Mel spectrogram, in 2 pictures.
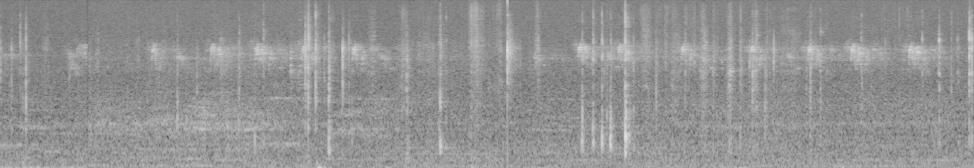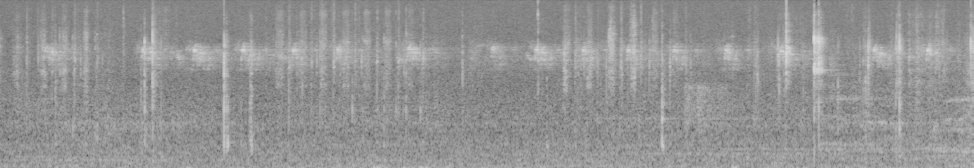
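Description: Small, irregular clicks and taps of a precision screwdriver turning small screws in a wooden box as it is handled, over a high twittering chirp that comes and goes.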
